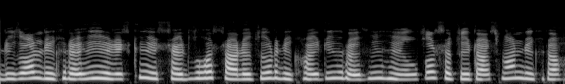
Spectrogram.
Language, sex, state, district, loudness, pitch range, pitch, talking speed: Hindi, female, Maharashtra, Mumbai Suburban, -15 LUFS, 245-280 Hz, 255 Hz, 210 wpm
